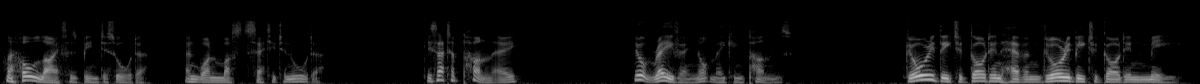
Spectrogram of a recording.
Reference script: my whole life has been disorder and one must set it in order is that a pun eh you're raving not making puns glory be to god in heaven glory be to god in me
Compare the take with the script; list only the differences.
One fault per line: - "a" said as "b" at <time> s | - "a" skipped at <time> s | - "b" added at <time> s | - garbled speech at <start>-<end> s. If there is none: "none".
none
